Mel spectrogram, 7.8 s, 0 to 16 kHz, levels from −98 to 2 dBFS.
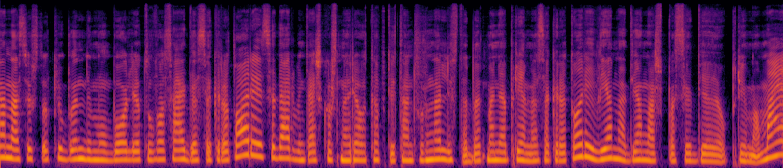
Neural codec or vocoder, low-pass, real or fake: codec, 44.1 kHz, 7.8 kbps, Pupu-Codec; 14.4 kHz; fake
